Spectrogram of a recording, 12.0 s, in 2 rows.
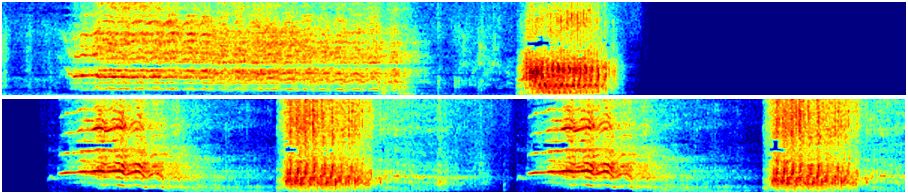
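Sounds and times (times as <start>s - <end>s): horse whinnying: 0.4s - 4.1s, 6.4s - 8.6s, 9.5s - 11.8s.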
